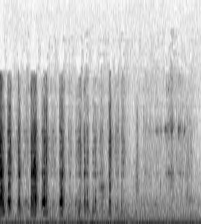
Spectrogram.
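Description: A wooden stylus scratches back and forth across a black-coated scratch art paper sheet in a spiral notebook. The quiet, dry rasping strokes come in short bright bursts over a steady low hum and a faint constant tone.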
